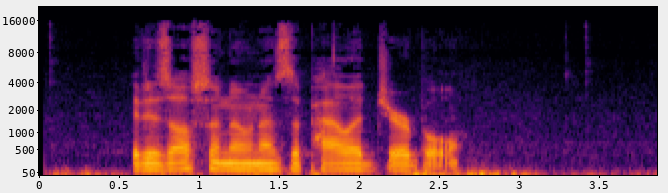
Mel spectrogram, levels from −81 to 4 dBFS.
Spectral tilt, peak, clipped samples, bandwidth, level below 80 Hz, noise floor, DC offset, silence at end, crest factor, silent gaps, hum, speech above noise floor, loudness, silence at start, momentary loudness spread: -5.5 dB/octave; -2 dBFS; under 0.1%; 16 kHz; -36 dBFS; -44 dBFS; under 0.1%; 0.4 s; 18 dB; none; none; 28 dB; -17 LUFS; 0.1 s; 6 LU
